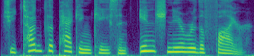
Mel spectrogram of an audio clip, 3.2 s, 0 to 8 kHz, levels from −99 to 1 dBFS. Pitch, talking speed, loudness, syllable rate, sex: 210 Hz, 190 wpm, -17 LUFS, 4.4 syllables/s, female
